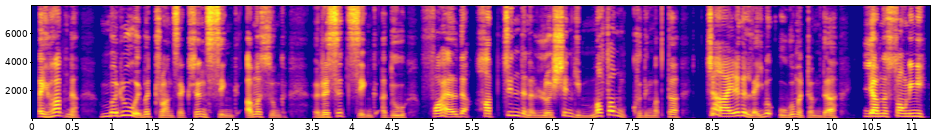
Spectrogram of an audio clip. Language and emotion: Manipuri, angry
